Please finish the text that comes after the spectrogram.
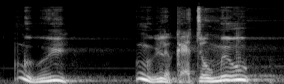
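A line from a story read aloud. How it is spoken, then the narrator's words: Hissing. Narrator (Vietnamese): Tên thủ lĩnh rít lên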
